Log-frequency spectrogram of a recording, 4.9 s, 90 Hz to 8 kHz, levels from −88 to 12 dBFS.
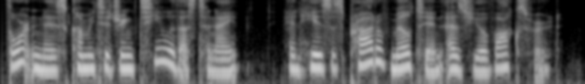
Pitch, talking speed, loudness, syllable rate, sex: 210 Hz, 260 wpm, -17 LUFS, 5.8 syllables/s, female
